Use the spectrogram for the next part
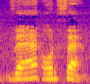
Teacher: इन वर्णों का उच्चारण स्थान ऊपर के दांत ऊपर के हमारे दांत और नीचे के होठ से होता है ऊपर के दांत से होगा और नीचे के होठ से होगा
